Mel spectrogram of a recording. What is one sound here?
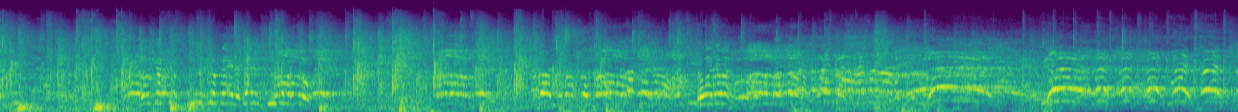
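A crowd of spectators shouts and cheers in a large echoing hall.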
